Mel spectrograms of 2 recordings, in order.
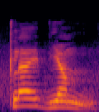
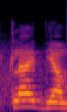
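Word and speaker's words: ক্লৈব্যং: ক্লাইব্যম, ক্লাইব্যম, বয়ের সাথে জফল থাকায় বিয় উচ্চারণ, ক্লাইব্যম মাস্ম গামহ পার্থ, গামা,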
